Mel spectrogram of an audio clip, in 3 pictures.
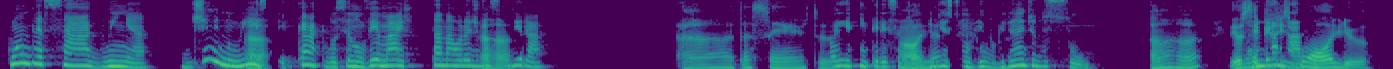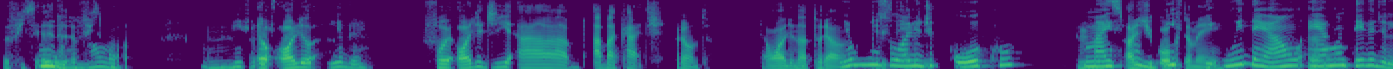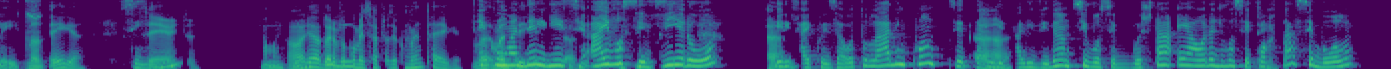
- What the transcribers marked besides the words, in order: distorted speech; other background noise; tapping; laugh
- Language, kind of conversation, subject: Portuguese, unstructured, Qual prato você acha que todo mundo deveria aprender a fazer?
